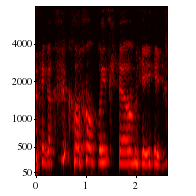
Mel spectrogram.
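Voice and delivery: high, slow pleading English; mock desperate plea; pleading tourist. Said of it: "le explicaba en inglés a la guarda". (turista suplicando en inglés)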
